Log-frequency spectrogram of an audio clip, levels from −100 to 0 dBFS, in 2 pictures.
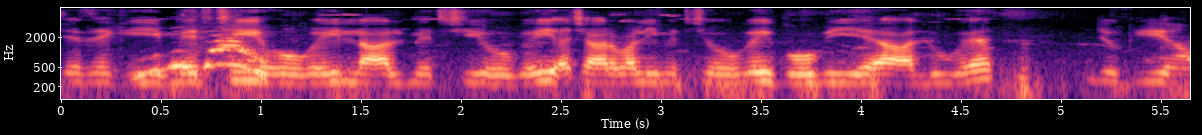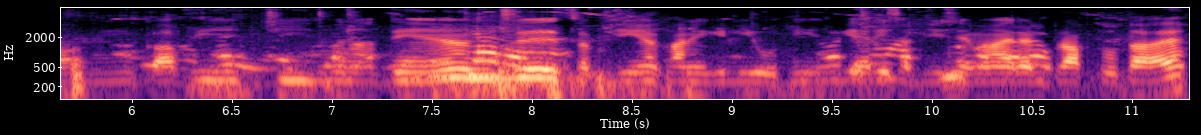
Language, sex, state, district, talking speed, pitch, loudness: Hindi, male, Uttar Pradesh, Etah, 205 wpm, 130 Hz, -17 LUFS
